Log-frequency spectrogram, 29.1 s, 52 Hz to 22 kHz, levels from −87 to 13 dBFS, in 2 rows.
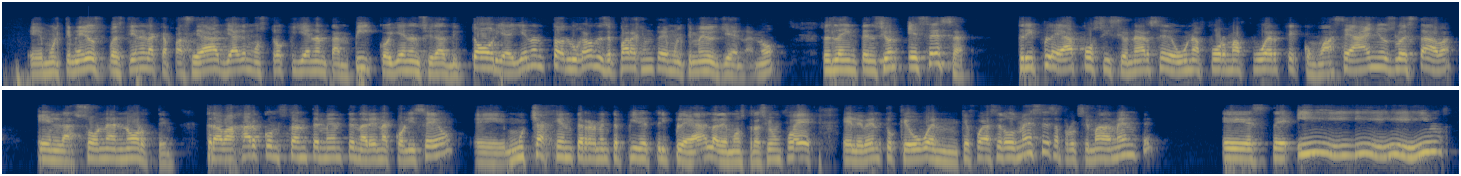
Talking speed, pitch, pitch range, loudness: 155 wpm, 165 Hz, 150-190 Hz, -18 LUFS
